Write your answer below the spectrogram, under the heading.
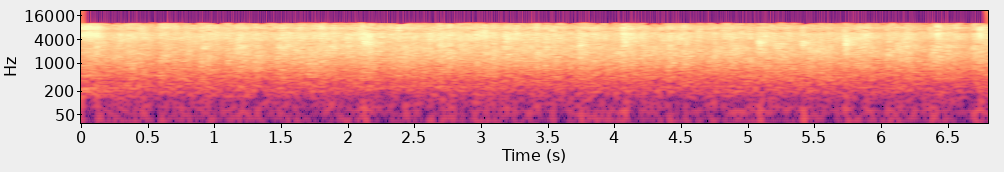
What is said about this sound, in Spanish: Sí, eh, eh, denle el aplauso a Dios.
